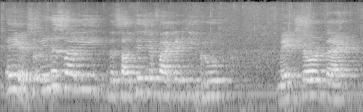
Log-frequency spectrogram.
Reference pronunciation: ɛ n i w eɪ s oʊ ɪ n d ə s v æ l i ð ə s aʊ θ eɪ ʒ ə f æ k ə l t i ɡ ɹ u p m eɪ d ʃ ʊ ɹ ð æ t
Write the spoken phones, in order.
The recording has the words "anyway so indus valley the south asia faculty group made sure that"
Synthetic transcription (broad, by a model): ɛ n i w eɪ s oʊ ɪ n d ə s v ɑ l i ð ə s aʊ t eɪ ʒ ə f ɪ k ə n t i ɡ ɹ u p m eɪ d ʃ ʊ ɹ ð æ t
